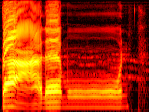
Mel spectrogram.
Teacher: Harusnya dia ain dari tengah tenggorokan kita, dan ain punya sifat bainiyah. Di antara syiddah dan rokhawah, tidak dialirkan suaranya dan tidak terlalu ditahan suaranya, tapi di tengah-tengah di antara keduanya.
